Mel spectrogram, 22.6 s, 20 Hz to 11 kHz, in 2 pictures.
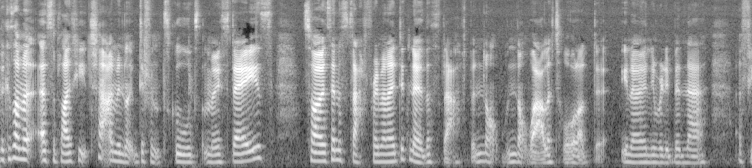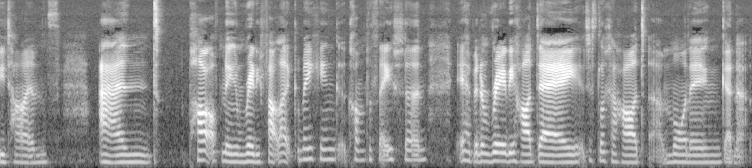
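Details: Adult who has stammered since about age 10; stuttering (stammering).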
